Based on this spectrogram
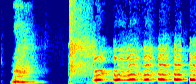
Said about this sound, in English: Trevor slaps Bobby. Bobby slaps Trevor.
